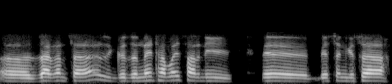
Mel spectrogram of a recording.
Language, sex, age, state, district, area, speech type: Bodo, male, 30-45, Assam, Chirang, rural, conversation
